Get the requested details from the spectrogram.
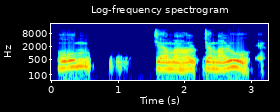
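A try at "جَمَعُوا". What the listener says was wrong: Lamnya diganti.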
